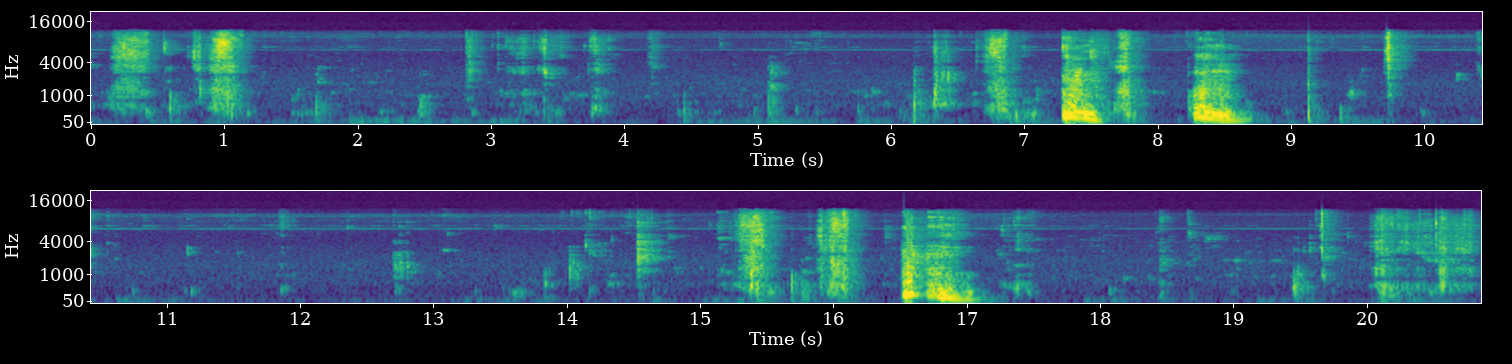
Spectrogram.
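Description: A man chewing and eating with his hands, close to the microphone: wet chewing and lip-smacking clicks on beef ribs and rice. Three short, louder low vocal sounds, each falling in pitch, come about seven seconds in, near eight and a half seconds and near seventeen seconds.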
